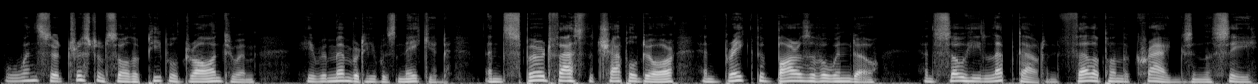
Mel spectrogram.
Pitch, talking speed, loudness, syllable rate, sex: 135 Hz, 190 wpm, -18 LUFS, 4.6 syllables/s, male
